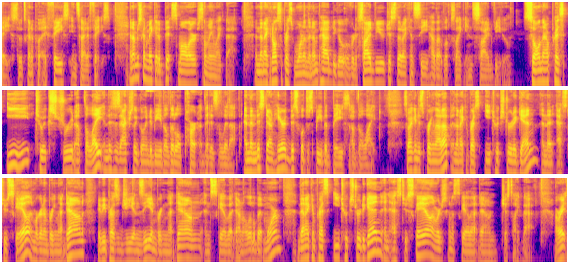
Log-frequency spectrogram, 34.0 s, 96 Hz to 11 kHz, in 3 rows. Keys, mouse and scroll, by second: 4.5 KP_1, 6.0-8.3 scroll down 1, 8.3 shift+middle click, 8.7-9.5 scroll down 2, 8.9 shift+middle click, 9.5 shift+middle click, 10.2 s, 11.3 e, 15.8-18.0 shift+middle drag, 18.0 scroll down 3, 18.2 shift+middle click, 19.0-19.3 scroll up 3, 19.3-20.7 shift+middle drag, 20.7 e, 22.3 s, 24.9 g, 26.3 s, 28.0 shift+middle click, 28.2-28.5 scroll up 2, 28.5 s, 29.1 e, 30.1 s, 32.7-33.3 scroll down 9, 33.1 middle click, 33.5 middle click.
